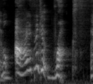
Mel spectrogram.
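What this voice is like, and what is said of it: Impression of Lily. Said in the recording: “my Lily impression”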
